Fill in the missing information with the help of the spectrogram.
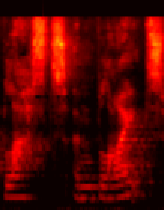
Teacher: that b l sound that blur sound is what we know as a plosive sound because it explodes from the mouth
